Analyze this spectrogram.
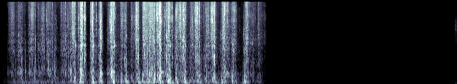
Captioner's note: wings flapping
